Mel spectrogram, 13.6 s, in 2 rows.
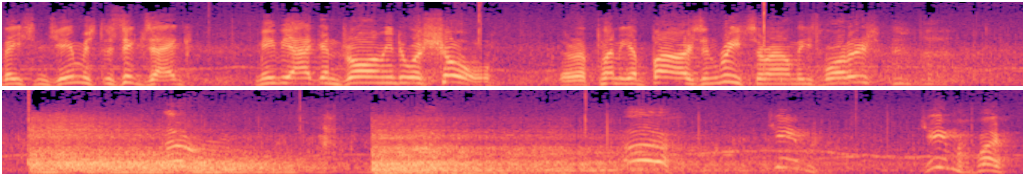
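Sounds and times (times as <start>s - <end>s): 
speech: 0.0s - 6.4s, 13.0s - 13.6s
artillery shell exploding near a boat: 6.9s - 12.9s.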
